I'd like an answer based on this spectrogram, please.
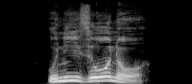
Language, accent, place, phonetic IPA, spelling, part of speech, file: German, Germany, Berlin, [uniˈzoːno], unisono, adverb, De-unisono.ogg
- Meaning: in unison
